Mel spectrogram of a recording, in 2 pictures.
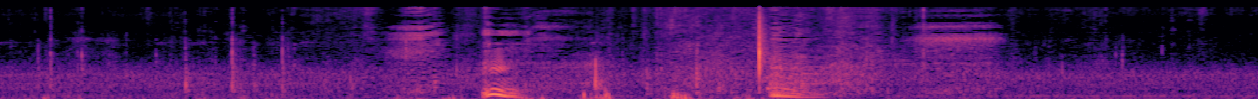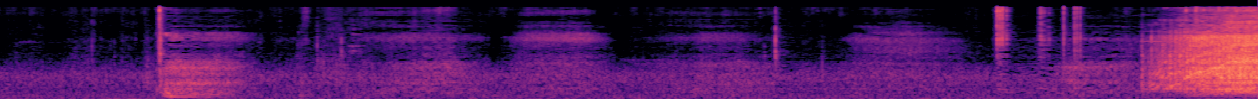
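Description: Plastic parts click and knock as a tool is handled.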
